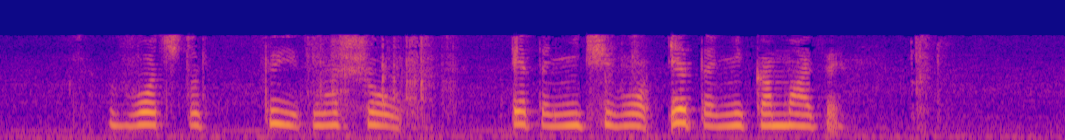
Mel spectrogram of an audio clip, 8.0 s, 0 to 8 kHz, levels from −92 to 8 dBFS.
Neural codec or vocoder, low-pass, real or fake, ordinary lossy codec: none; 7.2 kHz; real; AAC, 16 kbps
